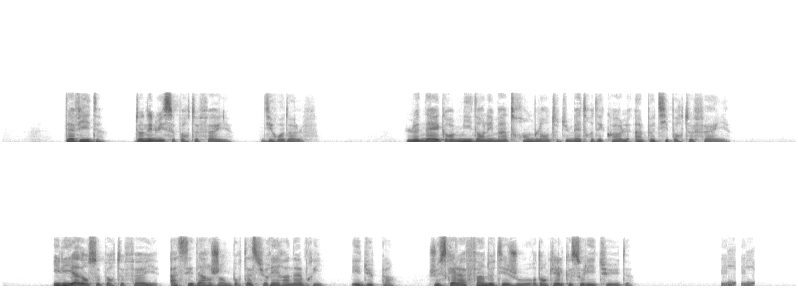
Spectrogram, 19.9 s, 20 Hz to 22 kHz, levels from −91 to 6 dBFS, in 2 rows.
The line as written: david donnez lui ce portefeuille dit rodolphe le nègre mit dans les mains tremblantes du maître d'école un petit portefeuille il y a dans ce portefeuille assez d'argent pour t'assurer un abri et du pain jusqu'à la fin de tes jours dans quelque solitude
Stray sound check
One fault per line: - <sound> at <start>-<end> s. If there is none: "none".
- laugh at 18.9-19.3 s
